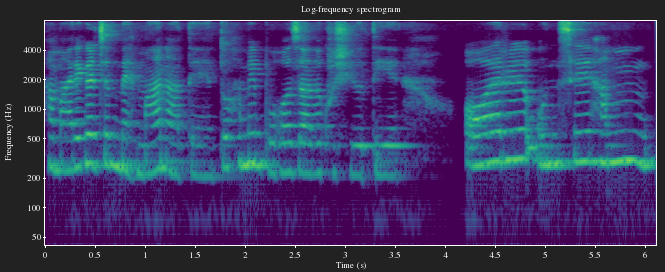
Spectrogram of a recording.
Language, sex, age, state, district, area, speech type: Urdu, female, 18-30, Delhi, South Delhi, urban, spontaneous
